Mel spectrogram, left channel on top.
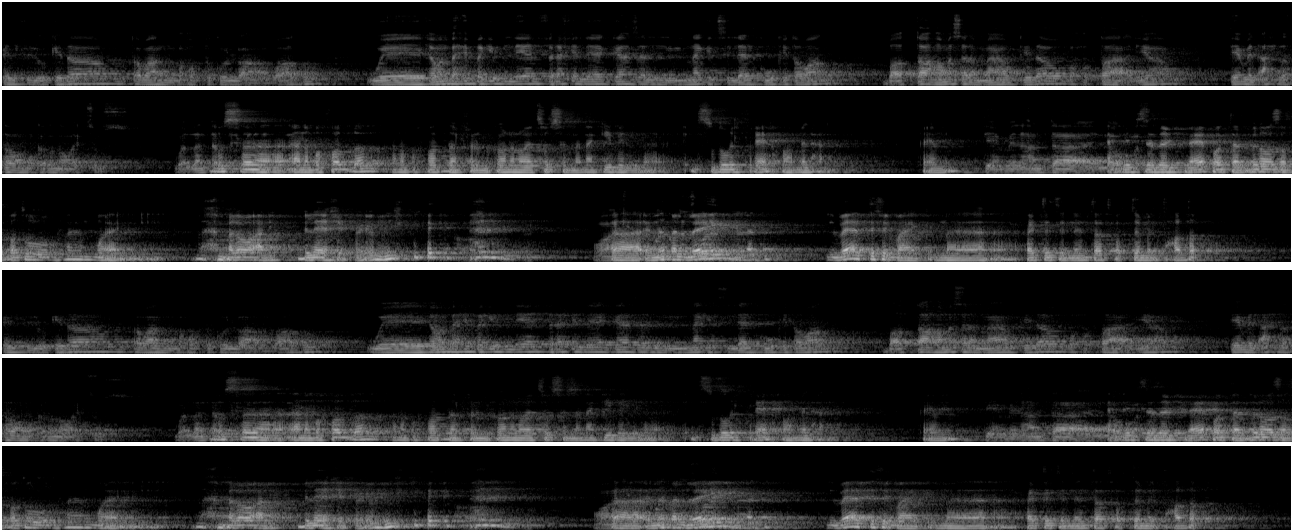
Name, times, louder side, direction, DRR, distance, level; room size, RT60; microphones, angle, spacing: voice 1, 0.0-3.2 3.7-8.3 8.8-11.8 12.3-14.1 14.6-15.9 22.7-24.6 27.8-28.4 30.3-30.9 31.7-32.0 32.3-33.4, left 1 dB, 45° left, 3 dB, 1.8 m, -38 dB
voice 2, 15.0-19.5 19.8-21.2 22.1-22.5 24.0-27.4 27.7-30.9 31.9-33.2 34.0-37.7, left 2 dB, 65° left, 4 dB, 0.9 m, -30 dB
27.0 x 26.5 x 4.2 m, 2.4 s
head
